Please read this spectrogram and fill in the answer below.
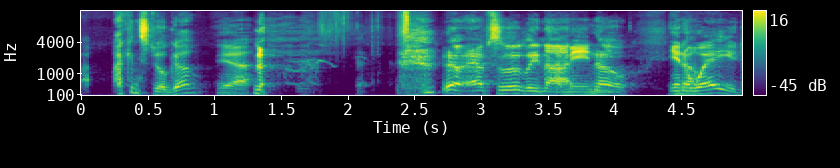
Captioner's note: laughing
